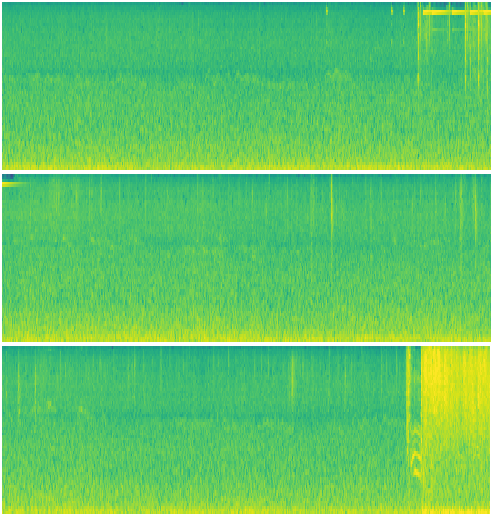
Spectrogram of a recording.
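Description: A low rumble drones steadily.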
